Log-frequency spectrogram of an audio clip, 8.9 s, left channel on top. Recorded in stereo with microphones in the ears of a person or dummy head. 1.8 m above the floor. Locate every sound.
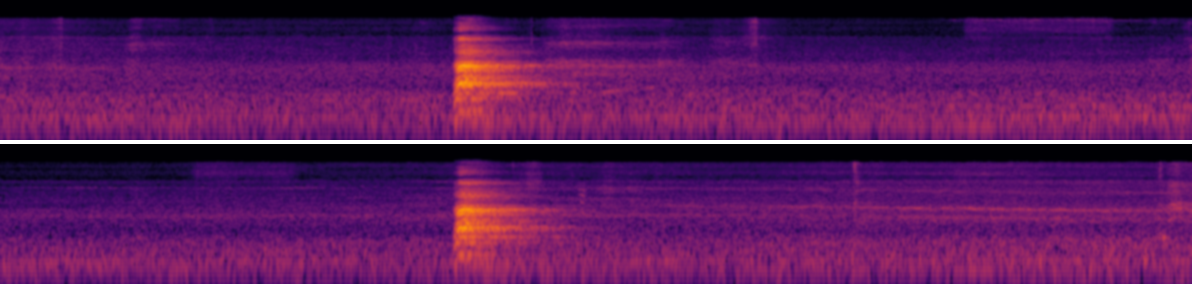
3.4 s a shout: 20° left (ahead or behind), 0.7 m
